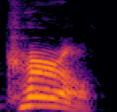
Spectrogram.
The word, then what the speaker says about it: cURL: Curl, pronounced curl.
